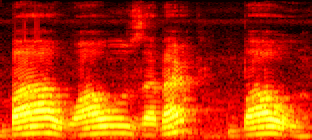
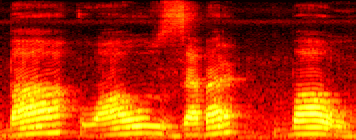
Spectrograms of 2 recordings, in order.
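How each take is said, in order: No difference in how they are said.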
